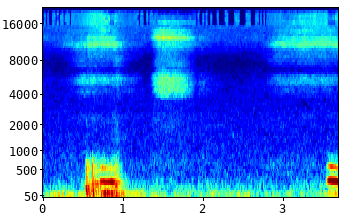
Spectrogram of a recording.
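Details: Snoring from Aisha, a pug (flat-faced breed) at rest: two short, rough, tonal snore sounds with a faint snort between them.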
